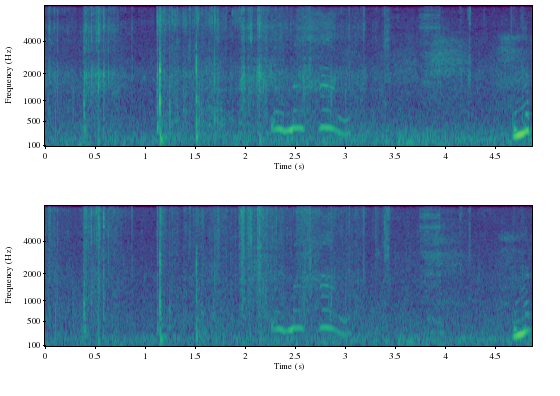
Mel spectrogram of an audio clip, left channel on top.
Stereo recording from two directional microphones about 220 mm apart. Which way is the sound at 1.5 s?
35° left (ahead or behind).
